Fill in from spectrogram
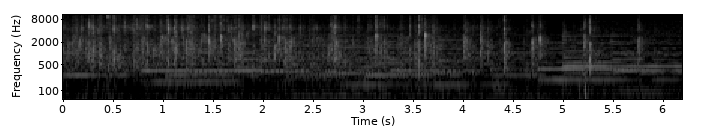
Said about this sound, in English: Those of you who are not clapping, I'm looking at you.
